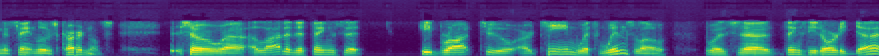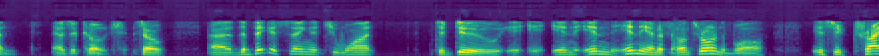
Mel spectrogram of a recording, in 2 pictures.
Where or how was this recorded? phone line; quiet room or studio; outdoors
phone line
